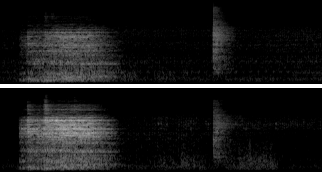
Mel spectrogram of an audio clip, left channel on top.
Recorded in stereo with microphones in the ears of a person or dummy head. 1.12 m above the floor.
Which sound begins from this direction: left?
A clap, at 2.1 s.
